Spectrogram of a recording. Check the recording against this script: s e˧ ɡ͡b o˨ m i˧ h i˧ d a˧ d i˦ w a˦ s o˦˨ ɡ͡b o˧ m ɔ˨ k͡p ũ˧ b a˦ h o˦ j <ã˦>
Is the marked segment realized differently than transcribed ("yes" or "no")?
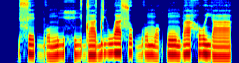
yes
